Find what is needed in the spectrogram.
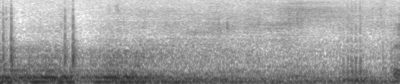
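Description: A man's voice held low and steady in a drawn-out hesitation sound for about a second, then a pause filled with faint room noise.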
